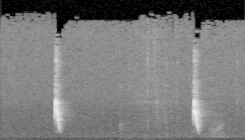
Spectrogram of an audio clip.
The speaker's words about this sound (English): We have also the call of the mockingbird.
